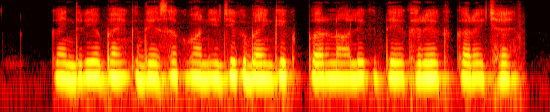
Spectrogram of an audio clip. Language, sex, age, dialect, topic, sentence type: Maithili, male, 18-24, Eastern / Thethi, banking, statement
